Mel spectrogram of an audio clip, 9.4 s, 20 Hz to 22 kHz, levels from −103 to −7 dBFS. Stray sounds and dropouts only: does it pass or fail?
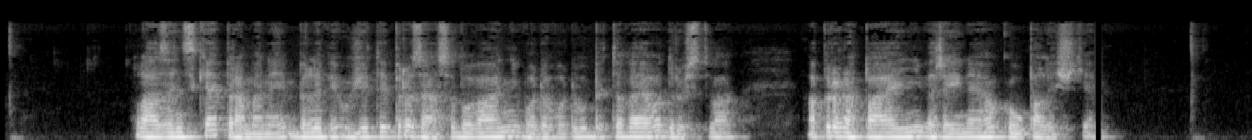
fail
